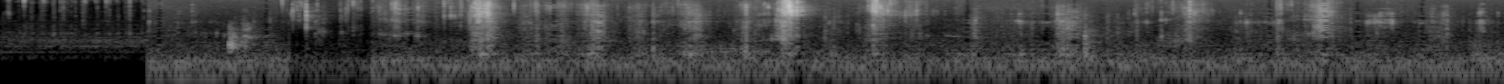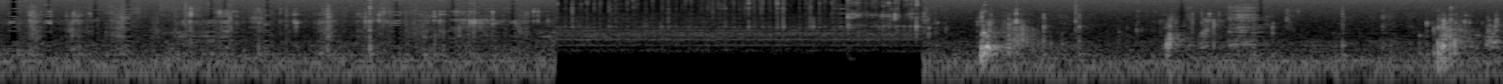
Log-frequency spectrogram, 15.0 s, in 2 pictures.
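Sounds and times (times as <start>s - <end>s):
chewing crisp pastry crust: 0.2s - 10.4s.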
